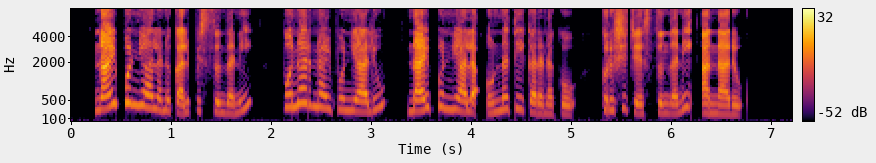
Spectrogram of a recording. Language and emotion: Telugu, neutral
